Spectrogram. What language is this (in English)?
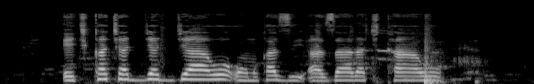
Ganda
